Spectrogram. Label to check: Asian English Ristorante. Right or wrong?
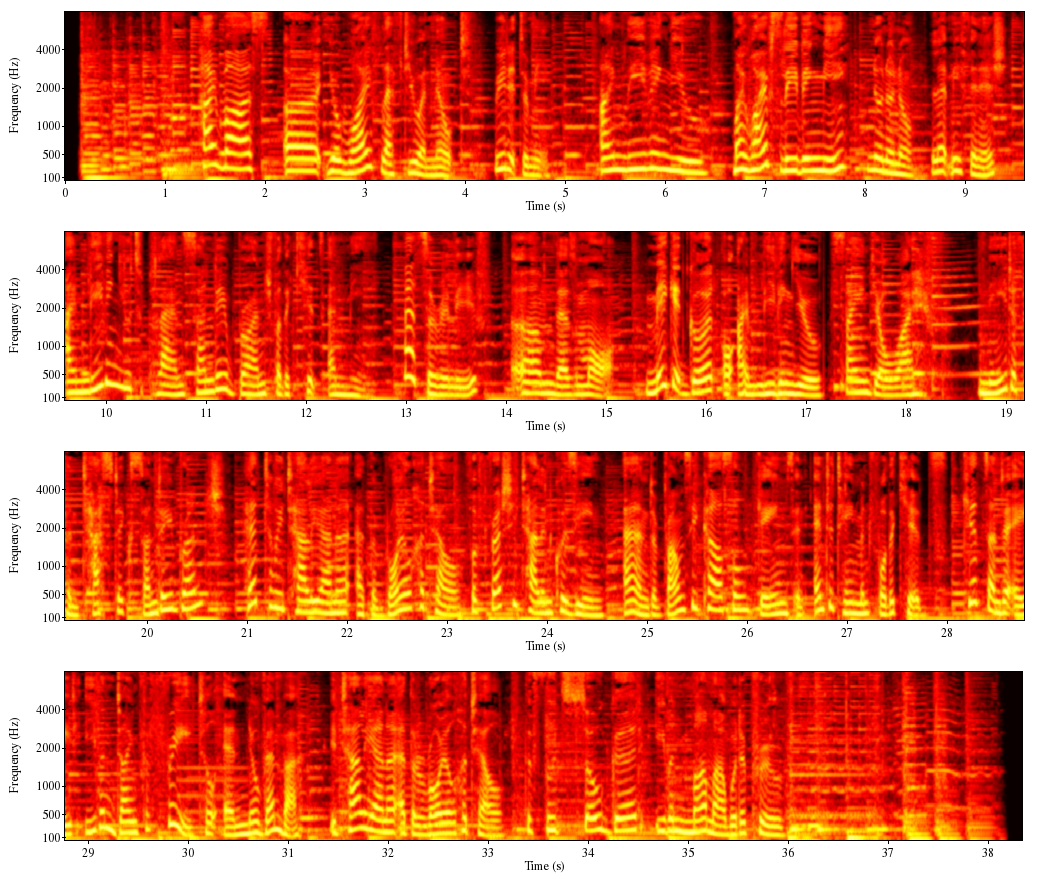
Right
